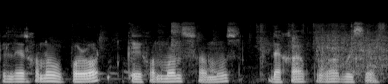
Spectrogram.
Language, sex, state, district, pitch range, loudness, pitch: Assamese, male, Assam, Sonitpur, 120-135 Hz, -20 LUFS, 130 Hz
